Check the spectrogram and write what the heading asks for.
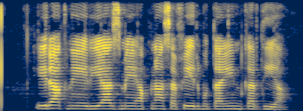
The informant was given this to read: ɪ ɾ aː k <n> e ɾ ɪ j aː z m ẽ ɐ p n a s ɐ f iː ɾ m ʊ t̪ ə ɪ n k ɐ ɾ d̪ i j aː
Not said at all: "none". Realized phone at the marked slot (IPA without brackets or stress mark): n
